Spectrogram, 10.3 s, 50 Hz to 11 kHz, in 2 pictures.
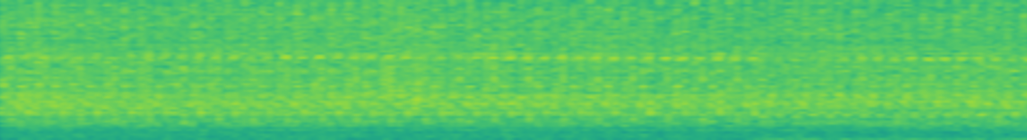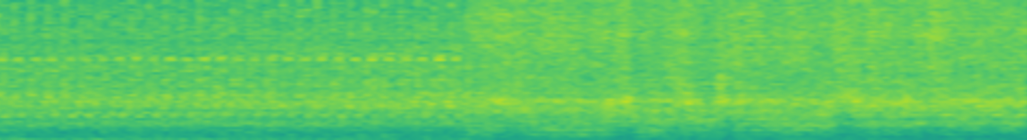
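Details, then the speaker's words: Honda Del Sol with a replacement B16 VTEC engine after engine failure, running after the swap: steady four-cylinder idle with a bright top end, no misfire or knock, a tone shift midway; idles normally. "Getting closer, we got it running, it seems to be idling now."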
